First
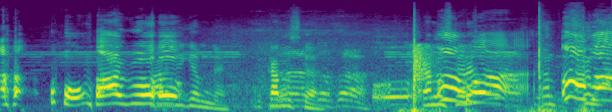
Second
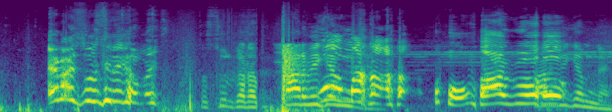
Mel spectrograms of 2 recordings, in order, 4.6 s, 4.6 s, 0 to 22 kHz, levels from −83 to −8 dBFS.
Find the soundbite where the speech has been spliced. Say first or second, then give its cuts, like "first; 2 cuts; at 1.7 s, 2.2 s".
second; 1 cut; at 2.0 s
